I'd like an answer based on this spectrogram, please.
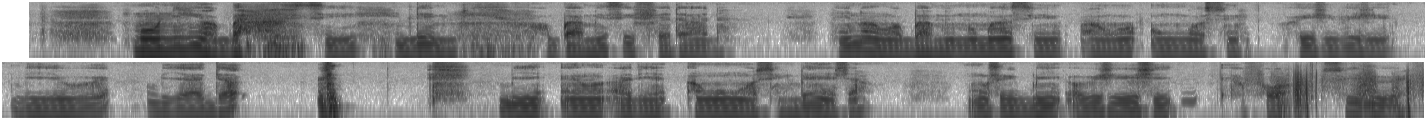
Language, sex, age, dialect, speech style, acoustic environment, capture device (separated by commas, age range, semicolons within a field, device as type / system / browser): Yoruba, male, 18-24, Nigeria - Lagos Yoruba, focused, traffic; construction; appliances; music; people talking, mobile / Linux / Chrome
